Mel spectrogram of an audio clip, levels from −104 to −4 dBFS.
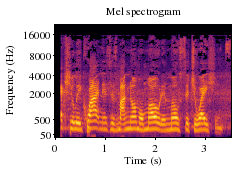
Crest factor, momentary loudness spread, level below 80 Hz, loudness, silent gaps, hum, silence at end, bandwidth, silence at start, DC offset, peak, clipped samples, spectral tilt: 16 dB; 8 LU; -70 dBFS; -18 LUFS; none; none; 0 s; 16 kHz; 0.1 s; under 0.1%; -2 dBFS; under 0.1%; -4.5 dB/octave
